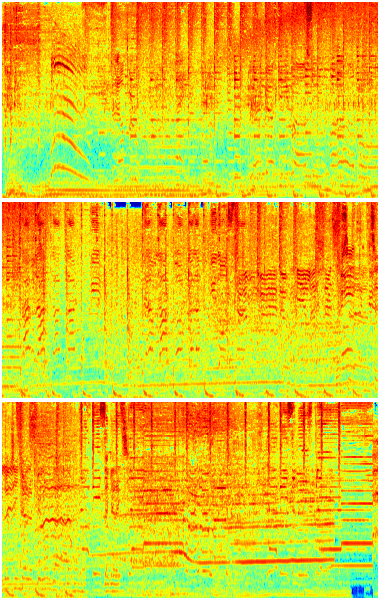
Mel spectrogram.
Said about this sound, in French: C'est une voiture qui fonce dans un mur. Voilà, c'est ça.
